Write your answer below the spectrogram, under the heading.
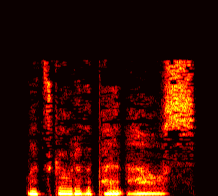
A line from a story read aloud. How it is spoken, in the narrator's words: he breathed, as tempting as the devil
